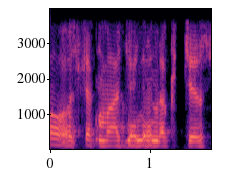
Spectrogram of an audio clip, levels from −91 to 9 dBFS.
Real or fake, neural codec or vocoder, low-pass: fake; codec, 16 kHz, 16 kbps, FunCodec, trained on LibriTTS, 50 frames a second; 3.6 kHz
